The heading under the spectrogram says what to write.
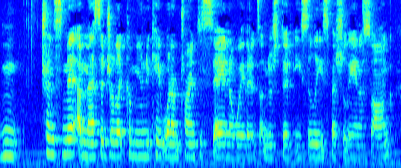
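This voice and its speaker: Talk at a very fast pace is heard with audible room echo and noticeable background noise. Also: woman. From Spain. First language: not English (English is her third language). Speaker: singer-songwriter. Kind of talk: interview. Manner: halting, many fillers.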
